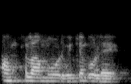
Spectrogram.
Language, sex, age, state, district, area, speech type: Dogri, male, 18-30, Jammu and Kashmir, Udhampur, urban, conversation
